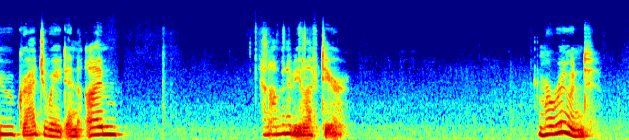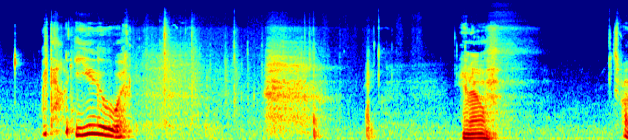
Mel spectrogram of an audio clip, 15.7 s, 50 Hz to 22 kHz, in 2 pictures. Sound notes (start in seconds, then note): 11.2 Christopher sighs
